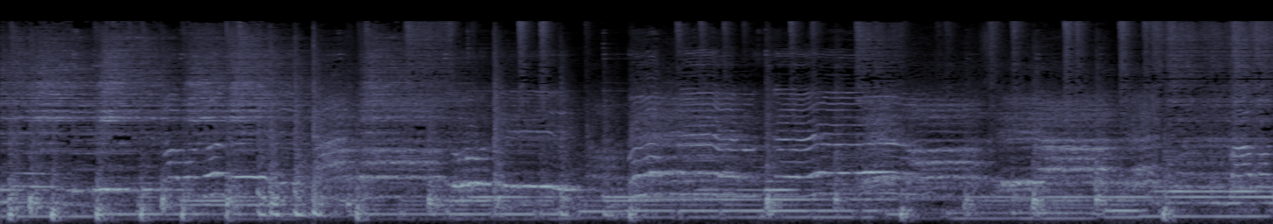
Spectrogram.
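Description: A congregation singing a gospel worship song together, backed by a live band of electric bass and drum kit.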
